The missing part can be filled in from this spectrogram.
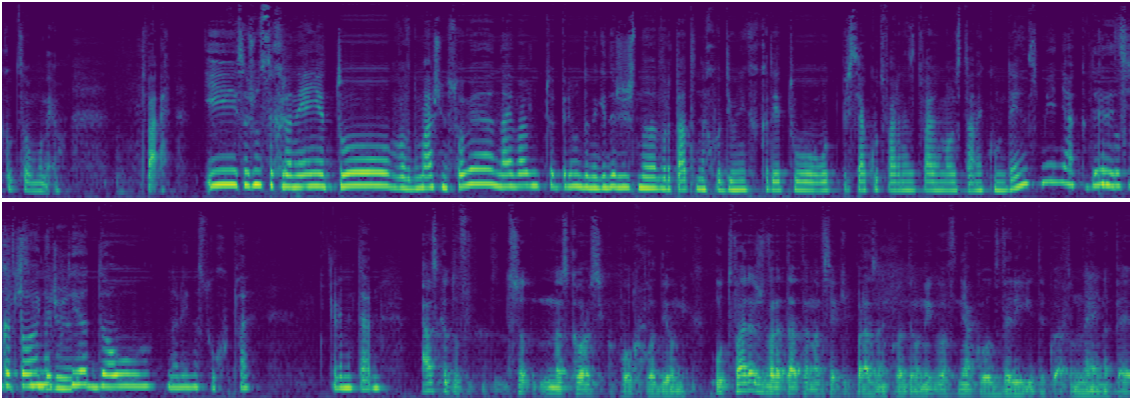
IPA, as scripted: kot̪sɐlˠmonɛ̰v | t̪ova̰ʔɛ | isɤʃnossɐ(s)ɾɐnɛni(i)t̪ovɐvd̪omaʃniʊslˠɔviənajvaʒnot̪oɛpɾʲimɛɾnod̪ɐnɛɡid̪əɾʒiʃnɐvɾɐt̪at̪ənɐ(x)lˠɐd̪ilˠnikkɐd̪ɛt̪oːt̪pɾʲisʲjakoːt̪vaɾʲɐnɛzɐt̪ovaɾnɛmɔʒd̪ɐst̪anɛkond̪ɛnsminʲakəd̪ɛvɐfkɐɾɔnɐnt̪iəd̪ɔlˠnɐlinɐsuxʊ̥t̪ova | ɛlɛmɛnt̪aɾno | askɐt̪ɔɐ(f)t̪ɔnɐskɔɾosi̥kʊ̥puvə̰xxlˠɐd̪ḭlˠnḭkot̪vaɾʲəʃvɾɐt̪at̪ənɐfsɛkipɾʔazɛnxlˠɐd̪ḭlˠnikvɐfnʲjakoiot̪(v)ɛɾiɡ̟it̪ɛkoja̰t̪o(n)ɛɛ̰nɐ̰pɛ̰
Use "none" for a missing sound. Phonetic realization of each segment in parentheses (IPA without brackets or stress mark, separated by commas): x, ɛ, x, ʃ, v, n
